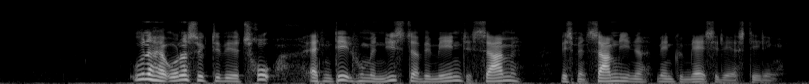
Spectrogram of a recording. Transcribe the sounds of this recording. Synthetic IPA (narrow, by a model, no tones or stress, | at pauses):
ʔuːðˠənæɦæɔ̽nɐsøɡ̥̚d̥e̝ʋe̝æt͡sʰʁo̝̰ːæd̥e̝nd̥e̝̰ːlhumænisd̥ɐʋe̝me̝ːnəd̥e̝sɑ̈mə | ʋe̝smænsɑ̈mn̩lḭːnɐmee̝nɡ̥ymnɛ̰ːɕəleːɐsd̥e̝le̝ŋ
